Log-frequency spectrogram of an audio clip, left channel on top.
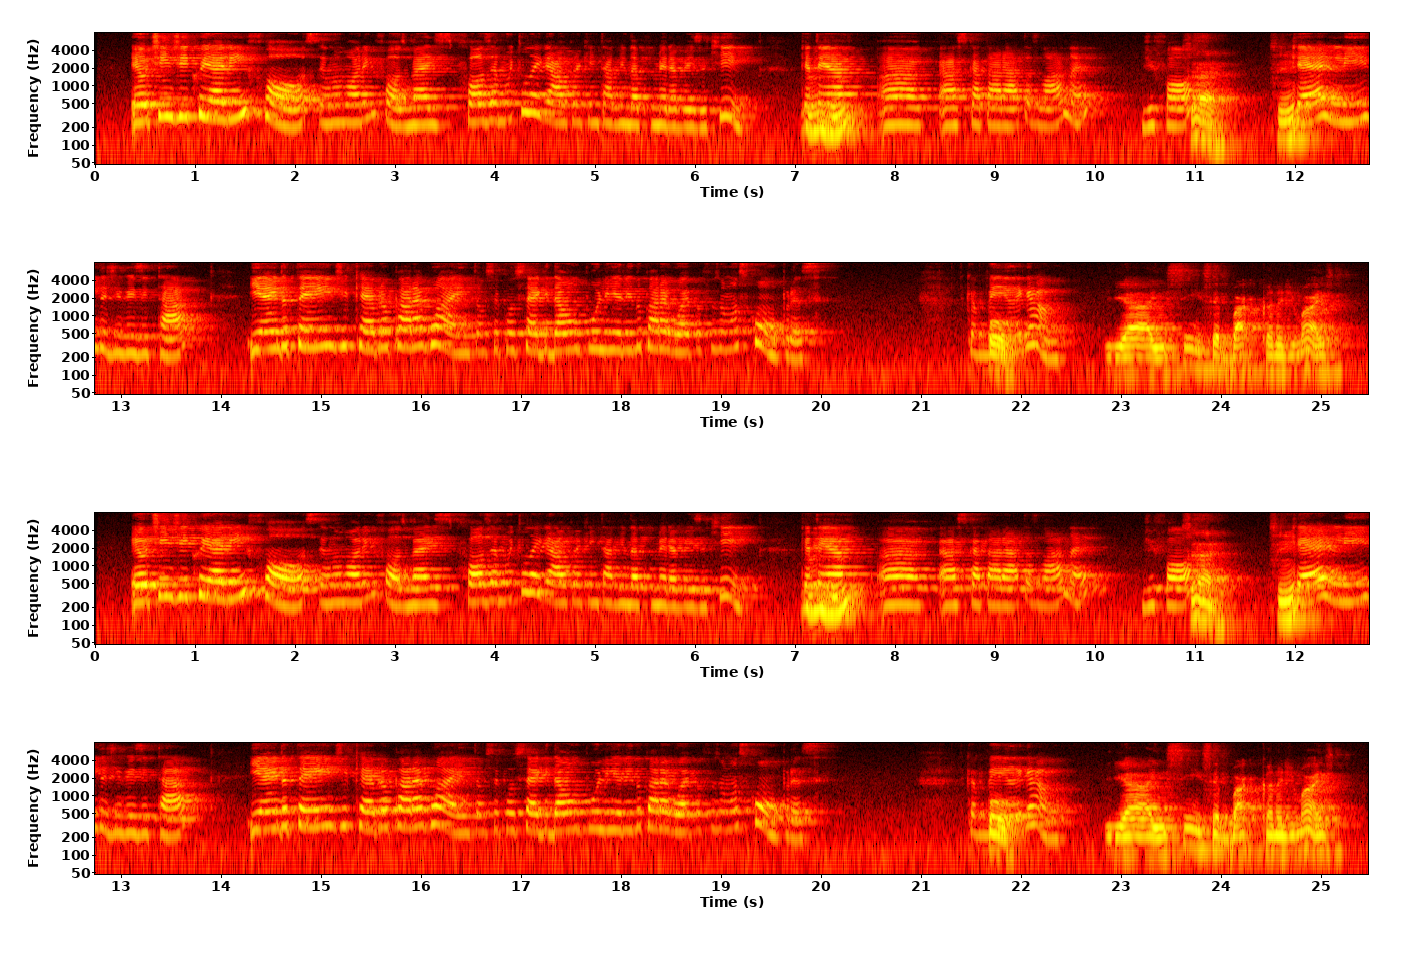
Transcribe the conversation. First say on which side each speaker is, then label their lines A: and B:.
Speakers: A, in the centre; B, on the right.
A: eu te indico ir ali em Foz. Eu não moro em Foz, mas Foz é muito legal para quem tá vindo a primeira vez aqui, porque
B: Uhum.
A: tem a- a- as cataratas lá, né, de Foz,
B: Certo. Sim.
A: que é lindo de visitar. E ainda tem de quebra o Paraguai, então você consegue dar um pulinho ali no Paraguai para fazer umas compras. <laughs> Fica bem
B: Pô.
A: legal.
B: E aí, sim, isso é bacana demais.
